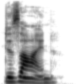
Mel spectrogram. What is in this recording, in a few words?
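"design", American English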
